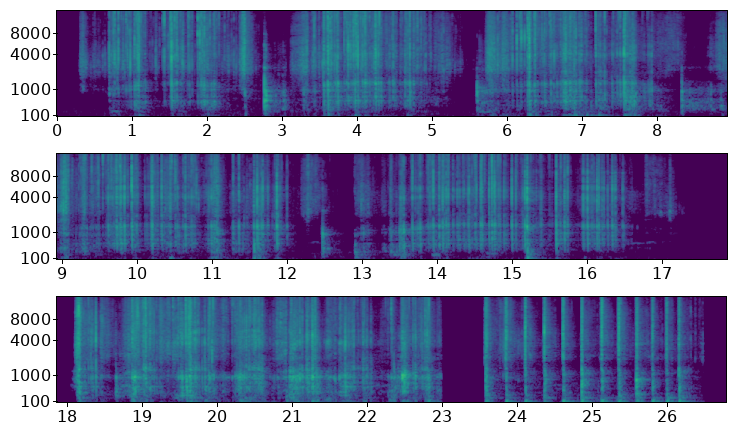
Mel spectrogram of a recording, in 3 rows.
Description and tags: FOODCook Grinding Spices In A Mortar And Pestle 01 JOSH OWI 3RD YEAR SFX PACK Scarlett 18i20, Samson C01
Grinding Bay leaves pepper salt and coriander seeds in a mortar and pestle with a few variations in speed and strength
